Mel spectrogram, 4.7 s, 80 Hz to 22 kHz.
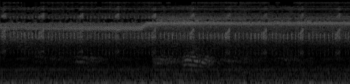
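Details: Cicadas in Japan in summer 2022: a steady, high, shrill buzzing drone with faint regular pulsing runs throughout. A brief lower, harsher bird-like call shows up around the second to third second.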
